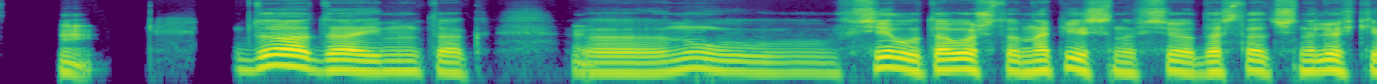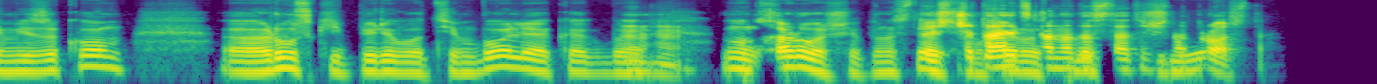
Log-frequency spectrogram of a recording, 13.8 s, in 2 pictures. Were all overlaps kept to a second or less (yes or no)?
no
